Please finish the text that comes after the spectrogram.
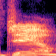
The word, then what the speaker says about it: Jam: Is it Jam or is it John? How do you pronounce? Who, me? Yes. It's Jam, because I have a Jam.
